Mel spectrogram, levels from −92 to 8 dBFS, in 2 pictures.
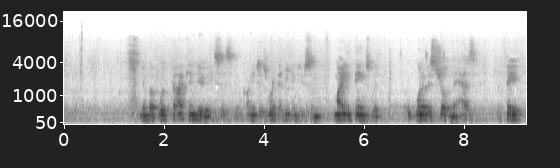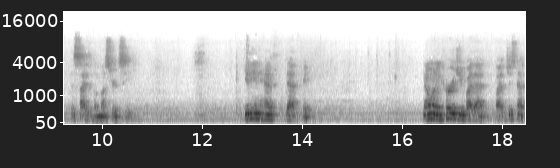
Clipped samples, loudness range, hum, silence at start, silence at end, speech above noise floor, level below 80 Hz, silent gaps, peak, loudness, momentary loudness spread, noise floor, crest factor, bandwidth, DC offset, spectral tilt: under 0.1%; 6 LU; none; 0 s; 0 s; 29 dB; -72 dBFS; none; -8 dBFS; -28 LUFS; 18 LU; -55 dBFS; 22 dB; 9.6 kHz; under 0.1%; -7.5 dB/octave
